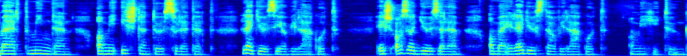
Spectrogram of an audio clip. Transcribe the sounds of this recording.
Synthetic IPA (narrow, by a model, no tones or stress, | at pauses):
mɛrt̪mind̪ɛnɒmiʔiʃt̪ɛnt̪øːlsylɛt̪ɛt̪ː | lɛɟøːziɒvilaːɡo̞t̪ | eːʃɒzɒɟøːzɛlɛmɒmɛjlɛɟøːst̪ɛɒvilaːɡo̞t̪ | ɒmihit̪yŋk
